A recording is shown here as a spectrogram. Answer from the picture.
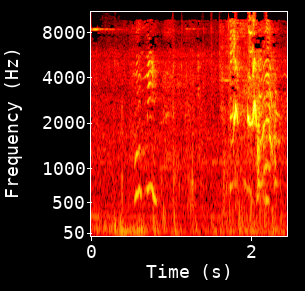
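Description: Young children's voices calling out while climbing on playground equipment, in short wordless cries, with a brief loud high-pitched squeal near the end.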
